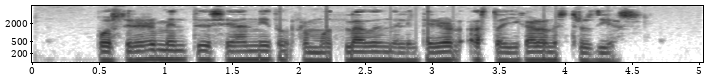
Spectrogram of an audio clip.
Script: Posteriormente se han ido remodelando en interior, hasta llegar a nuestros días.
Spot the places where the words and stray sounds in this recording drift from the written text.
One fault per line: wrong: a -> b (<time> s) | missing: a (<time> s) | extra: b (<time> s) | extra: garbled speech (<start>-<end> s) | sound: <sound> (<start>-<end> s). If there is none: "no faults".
sound: dropout (2.3-2.4 s)
extra: el (2.7 s)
